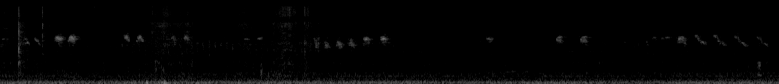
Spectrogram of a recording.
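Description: Faint, scattered short high chirps of small birds, with a quick run of several notes near the end, over a low background rumble.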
